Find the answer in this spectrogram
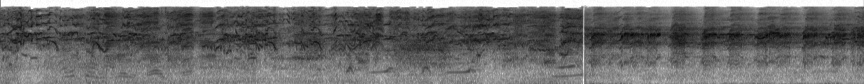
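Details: Feeding rainbow lorikeets produce a constant din of shrill squawks and chattering screeches, many birds calling at once, with a few clearer whistled notes rising above the noise.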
